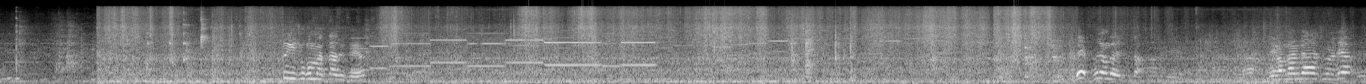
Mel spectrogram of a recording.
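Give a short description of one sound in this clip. Plastic bags rustle and crinkle.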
